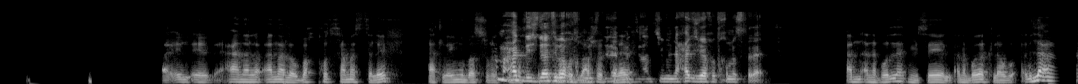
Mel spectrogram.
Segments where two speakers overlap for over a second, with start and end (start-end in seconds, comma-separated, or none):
5.0-6.4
